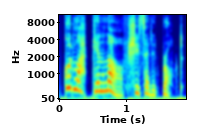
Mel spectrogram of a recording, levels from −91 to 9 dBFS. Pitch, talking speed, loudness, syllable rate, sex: 280 Hz, 250 wpm, -18 LUFS, 4.8 syllables/s, female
